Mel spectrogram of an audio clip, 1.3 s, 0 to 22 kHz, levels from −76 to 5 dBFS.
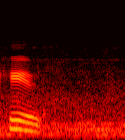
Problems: constant background noise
